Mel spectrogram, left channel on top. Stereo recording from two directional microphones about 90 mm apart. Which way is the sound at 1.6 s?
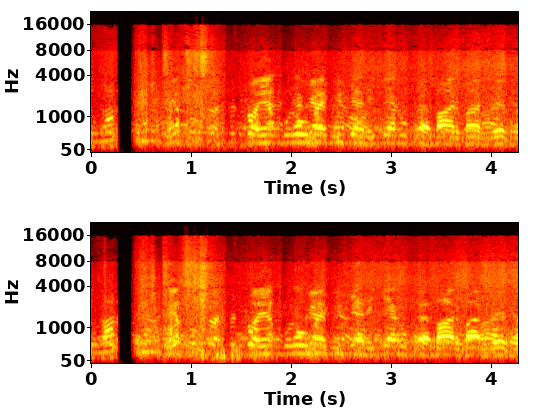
25° right (ahead or behind).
